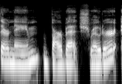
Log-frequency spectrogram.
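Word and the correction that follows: Barbet Schroeder: and declared them to be a woman and said I was really proud that my favorite movie was directed by a woman. It is absolutely not a woman, Barbette, and it's actually pronounced Barbe Schroeder.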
